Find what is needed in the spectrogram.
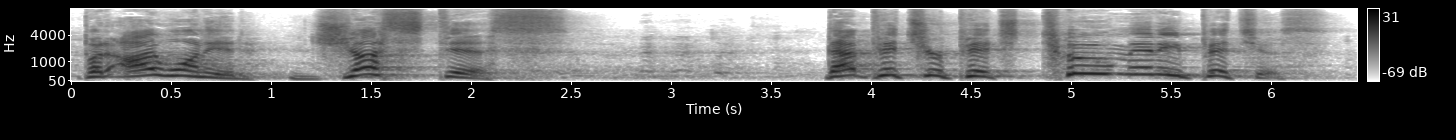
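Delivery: confessing his petty justice, slow and laughing; mock righteous. Real, not acted. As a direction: drag it out with a laugh, loud. Comic emphatic confession.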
